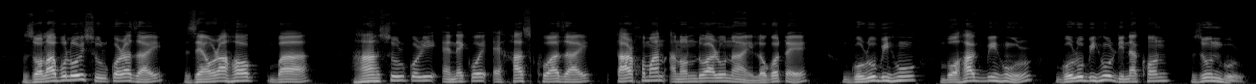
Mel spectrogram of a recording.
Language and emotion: Assamese, neutral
